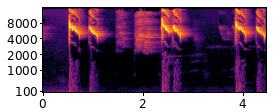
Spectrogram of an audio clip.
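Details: Oriental white-eye in ngalas song form gives paired high, descending chirps three times. A short, quieter buzzy twitter fills the middle gap.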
